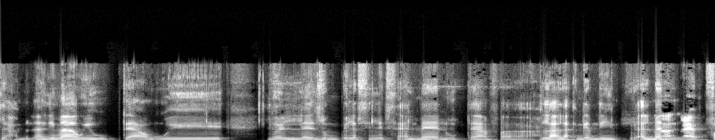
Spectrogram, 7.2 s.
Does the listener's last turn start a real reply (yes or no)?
yes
